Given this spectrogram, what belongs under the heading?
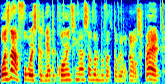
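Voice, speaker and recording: A woman's voice: on the high side, steady tone, very fast. A woman talking off the cuff as a podcast host in a casual, slangy monologue, swearing freely and meandering as she thinks aloud. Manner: slangy, heavy swearing, unfiltered.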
